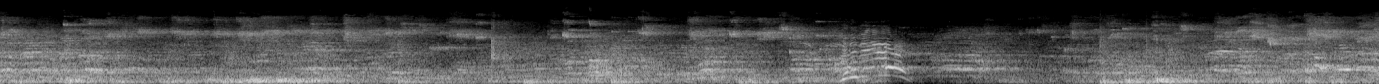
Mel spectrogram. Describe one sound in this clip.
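Young players call out to each other from across the court.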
